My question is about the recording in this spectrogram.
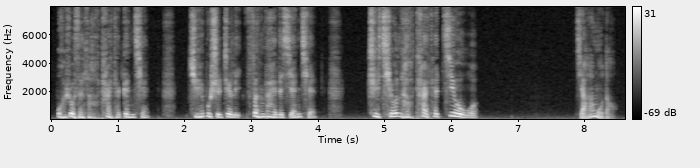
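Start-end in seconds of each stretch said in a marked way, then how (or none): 0.1-6.4 put-on high, tearful young girl's voice; tearful plea. A narrator's reading. Daiyu pleads through tears with grandmother, high tearful voice. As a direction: cry out in disbelief. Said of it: "黛玉哭道".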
